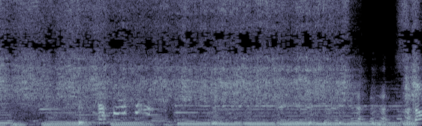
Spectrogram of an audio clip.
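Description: Music with steady low chords playing under the hiss of a handheld fire extinguisher being discharged. The hiss stops about three and a half seconds in.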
